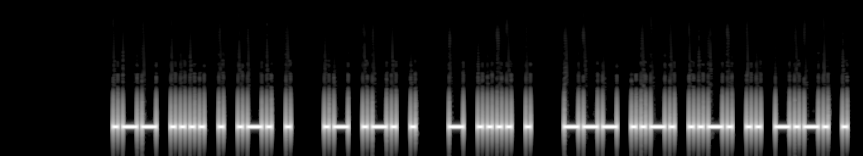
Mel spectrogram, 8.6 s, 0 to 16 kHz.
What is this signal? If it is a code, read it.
Morse code, heard as a keyed tone, about 25 wpm, 700 Hz. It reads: WHERE ARE THE OFFICE
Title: Sentences from Top 1200 Words 25wpm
